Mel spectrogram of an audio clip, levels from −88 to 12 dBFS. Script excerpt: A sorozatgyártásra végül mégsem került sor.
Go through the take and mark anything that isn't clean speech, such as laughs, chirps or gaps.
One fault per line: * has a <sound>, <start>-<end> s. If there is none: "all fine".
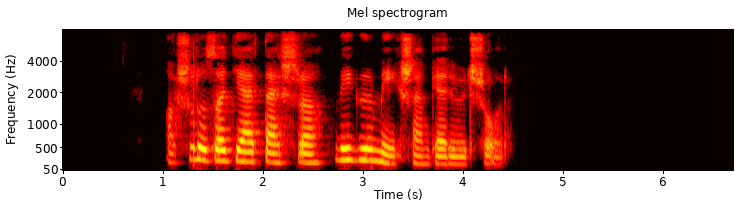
all fine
